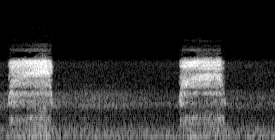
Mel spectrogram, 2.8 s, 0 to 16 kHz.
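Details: At 1:53 AM on May 5, 2013, an owl out on a porch utters two harsh, hoarse screeches of about half a second each, separated by a pause of over a second, in a quiet night.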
